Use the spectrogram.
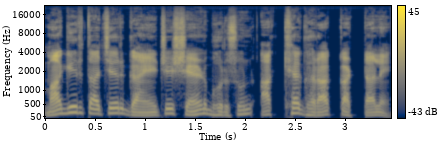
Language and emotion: Goan Konkani, neutral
